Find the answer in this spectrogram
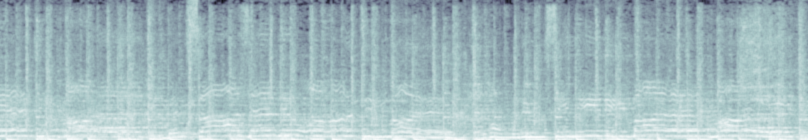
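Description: Arabic pop song sung by female vocalists over a band or backing track, with a steady, regular kick-drum beat and a winding sung melody throughout.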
